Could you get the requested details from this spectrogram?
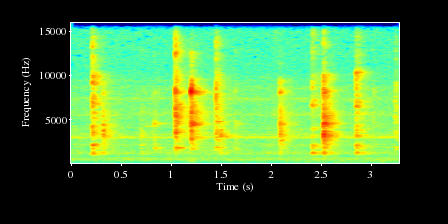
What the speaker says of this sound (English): So just going to mix in the peanut butter.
